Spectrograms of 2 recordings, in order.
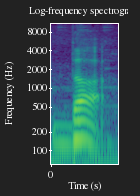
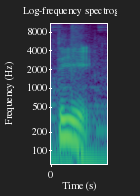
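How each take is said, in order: First: The vowel is reduced to a schwa. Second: The vowel is said fully and clearly. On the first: "had its vowel reduced to a schwa, so the" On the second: "not the"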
